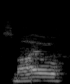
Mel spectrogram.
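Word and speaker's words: Smael: Smile is how you pronounce it.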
